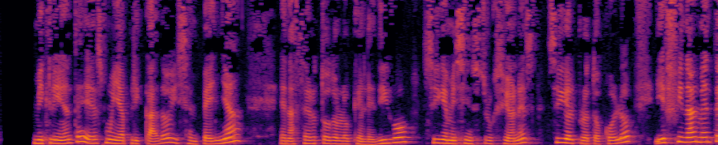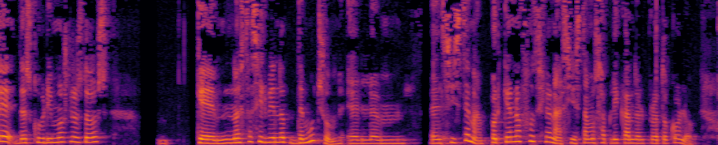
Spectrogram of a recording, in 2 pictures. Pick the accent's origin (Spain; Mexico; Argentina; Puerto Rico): Spain; porque yo particularmente soy de España, pero lo he visto en otros países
